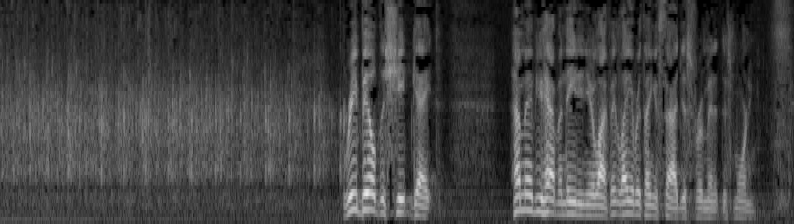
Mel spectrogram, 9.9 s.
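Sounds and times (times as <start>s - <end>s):
audience applauding: 0.0s - 4.7s
speech: 4.3s - 5.6s, 6.4s - 9.9s.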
